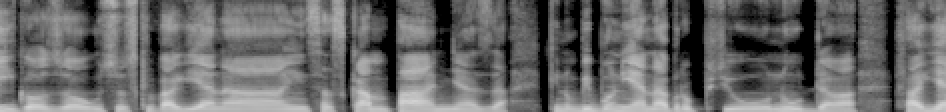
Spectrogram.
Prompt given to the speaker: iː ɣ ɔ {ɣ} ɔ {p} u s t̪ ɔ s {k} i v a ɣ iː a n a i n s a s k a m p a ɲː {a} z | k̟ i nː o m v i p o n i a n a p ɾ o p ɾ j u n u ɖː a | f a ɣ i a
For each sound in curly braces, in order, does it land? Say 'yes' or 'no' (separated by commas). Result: no, no, yes, yes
